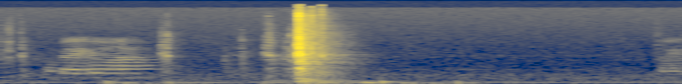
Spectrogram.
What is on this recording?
A knob or switch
